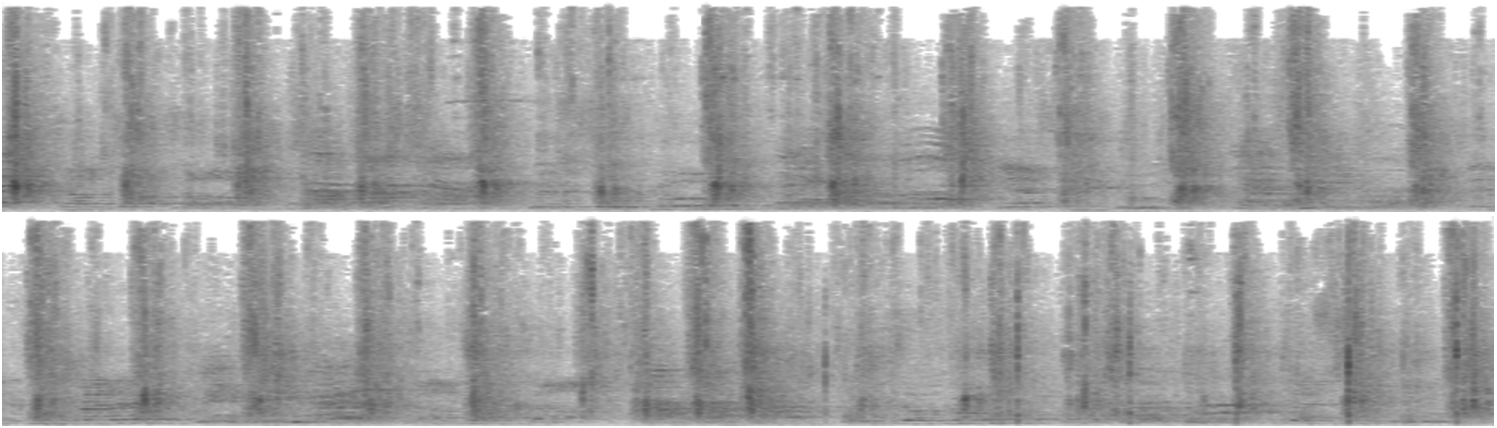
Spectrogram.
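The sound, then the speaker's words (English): The green team in a competition cheers and shouts in a loud, sustained roar, with scattered clapping and whoops running through it without a break. “if you're saving a cheer, you can wait till later in the night.”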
